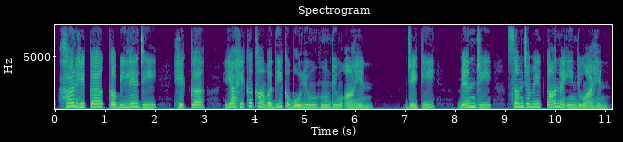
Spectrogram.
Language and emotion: Sindhi, neutral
